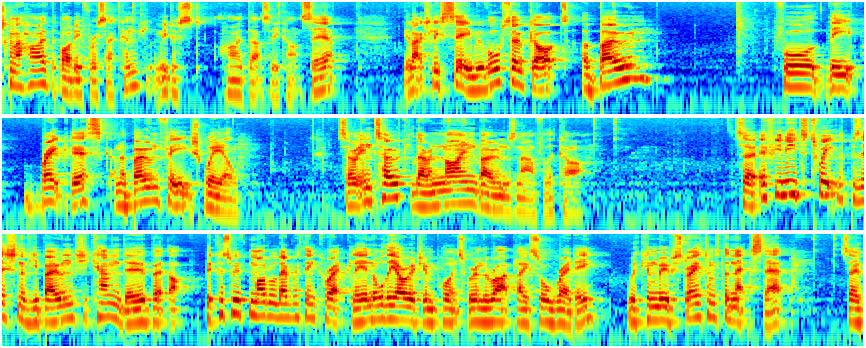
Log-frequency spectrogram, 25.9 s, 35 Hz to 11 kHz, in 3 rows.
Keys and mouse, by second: 2.6 click, 3.2 click, 4.7-5.2 drag, 5.9 click, 6.5-8.4 drag, 10.1-11.3 drag, 11.7-12.7 middle drag, 14.4 click, 14.7-15.1 middle drag, 15.7 click, 16.9-18.7 drag, 19.1 click, 20.5 click, 23.9-24.4 drag, 25.3 click.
